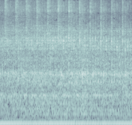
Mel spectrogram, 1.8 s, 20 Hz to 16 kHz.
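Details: PSA HDI/TDCi (DV4) diesel at idle: steady idle with a faint, fast, regular puffing tick over it from a leaking injector copper seal.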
